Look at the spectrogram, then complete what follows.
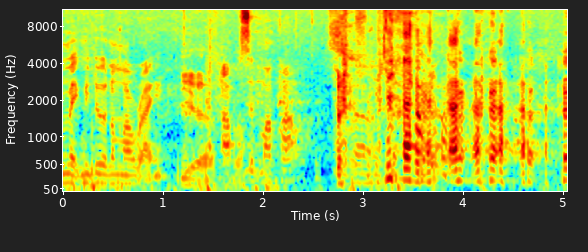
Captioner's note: laughing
